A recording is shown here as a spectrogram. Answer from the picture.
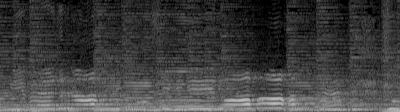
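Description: Baroque aria for voice and bass violin: a soprano sings held, vibrato-laden notes over the bass violin's lower line, and a new sung word starts near the end.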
